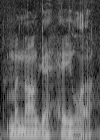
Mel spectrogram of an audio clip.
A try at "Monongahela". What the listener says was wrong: No, not Gila. Monongahela.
